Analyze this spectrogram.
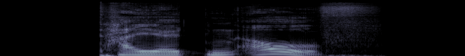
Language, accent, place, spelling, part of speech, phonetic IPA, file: German, Germany, Berlin, teilten auf, verb, [ˌtaɪ̯ltn̩ ˈaʊ̯f], De-teilten auf.ogg
- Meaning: inflection of aufteilen: 1. first/third-person plural preterite 2. first/third-person plural subjunctive II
